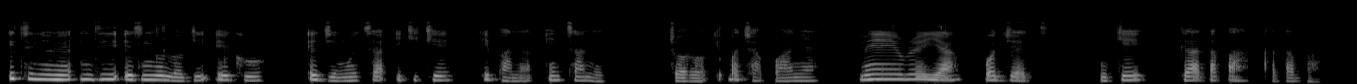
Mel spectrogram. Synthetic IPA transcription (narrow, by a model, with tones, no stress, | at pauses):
i˦ti˦ni˦ɾe˦n̩˦dɪ˦ʔe˦zi˦nʊ˦lɔ˨ɡɪ˦e˦ɡo˦ | e˦d͡ʒe˨ŋʷe˦ta˦i˦ki˦kʰe˦ | ɪ˦ba˨na̰˨i˦n̩˦tʰa˦ne˨t | d͡ʒɔ˨ɾɔ˨ɪ˦k͡pa̰˦t͡ʃa˨p̚ʊ˨a˦ɲa˦ | me˦ɾe˦ja˦b̥ɔ˦d͡ʒḛ˨t | ŋ̩˨ke˦ | ɡ̥a˦˨ta˦pa̰˦a˨da˦ba˨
